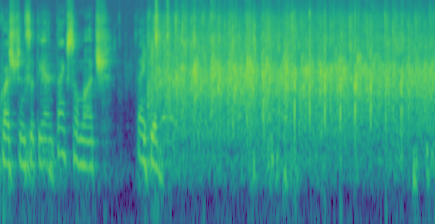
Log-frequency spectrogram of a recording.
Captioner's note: audience applauding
